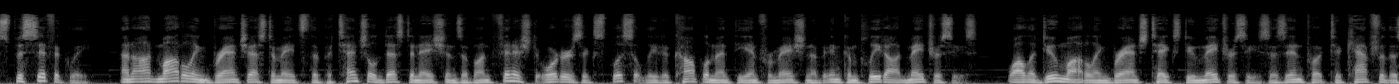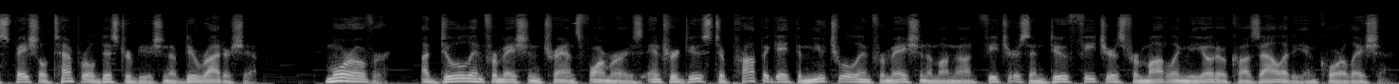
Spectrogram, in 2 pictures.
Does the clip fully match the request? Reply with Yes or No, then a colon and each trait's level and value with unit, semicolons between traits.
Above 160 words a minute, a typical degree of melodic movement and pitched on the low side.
No: average, 140 wpm; average, 4.1 semitones; low, 100 Hz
